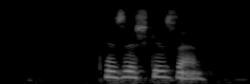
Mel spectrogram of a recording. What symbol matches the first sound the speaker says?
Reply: pʰ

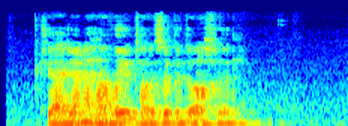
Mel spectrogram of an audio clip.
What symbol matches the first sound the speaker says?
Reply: d͡ʒ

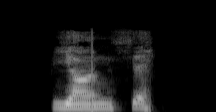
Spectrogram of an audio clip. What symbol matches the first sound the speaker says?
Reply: p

